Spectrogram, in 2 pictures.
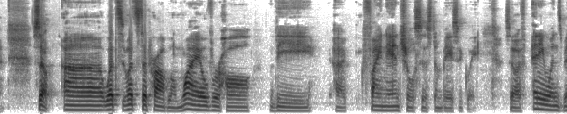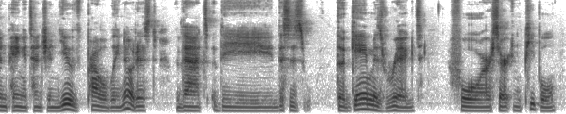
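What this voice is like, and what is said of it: Voice sounds low and worn. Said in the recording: “my voice sounds a little low, as again, I've been talking for quite a while”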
